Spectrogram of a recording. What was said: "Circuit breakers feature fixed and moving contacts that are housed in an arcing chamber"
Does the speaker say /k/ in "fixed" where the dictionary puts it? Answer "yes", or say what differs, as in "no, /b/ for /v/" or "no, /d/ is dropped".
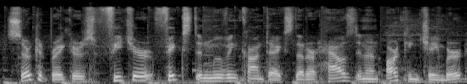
yes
